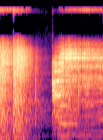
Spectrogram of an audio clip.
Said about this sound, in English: Shots came from behind my office door.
